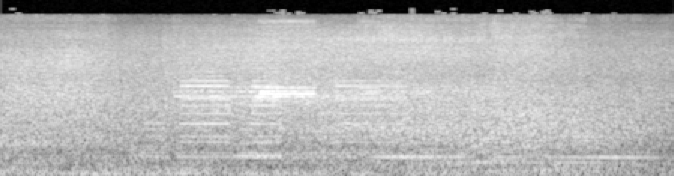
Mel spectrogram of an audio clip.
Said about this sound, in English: And today, we still drive our cars along that same straight Roman road.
